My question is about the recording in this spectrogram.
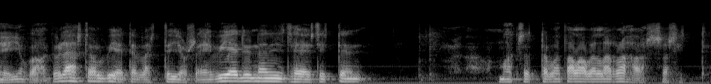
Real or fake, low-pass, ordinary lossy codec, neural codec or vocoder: real; 7.2 kHz; none; none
